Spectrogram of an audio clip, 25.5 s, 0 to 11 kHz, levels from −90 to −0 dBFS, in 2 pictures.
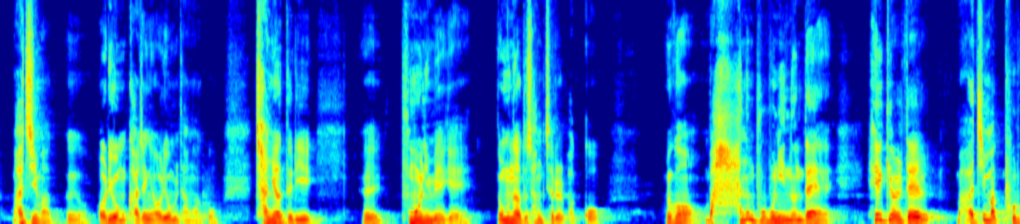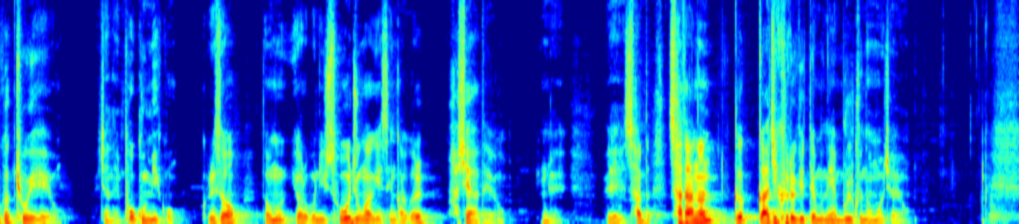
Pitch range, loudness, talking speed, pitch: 120-175 Hz, -19 LUFS, 245 characters per minute, 135 Hz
